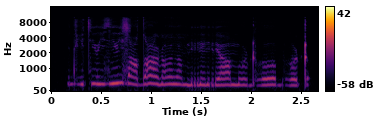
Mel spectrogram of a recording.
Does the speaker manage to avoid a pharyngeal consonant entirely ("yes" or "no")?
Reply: yes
